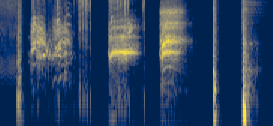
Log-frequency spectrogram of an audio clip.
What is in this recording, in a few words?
dragon; lulu dragontrainer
